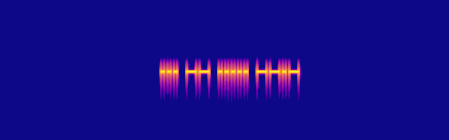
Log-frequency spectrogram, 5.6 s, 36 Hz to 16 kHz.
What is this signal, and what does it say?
Morse code, heard as a keyed tone, about 28 wpm, 700 Hz. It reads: SM5Q
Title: DXCC-100 Call Signs - 4 Characters - 30wpm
